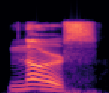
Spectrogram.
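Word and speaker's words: nurse: यू आर एस ई, नर्स, नर्स। देखो मैंने जितने भी बोले हैं अभी प्रोनाउंस किए हैं, तुम्हें उसमें कहीं भी र नहीं सुनाई दिया होगा, ना मानो तो थोड़ा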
